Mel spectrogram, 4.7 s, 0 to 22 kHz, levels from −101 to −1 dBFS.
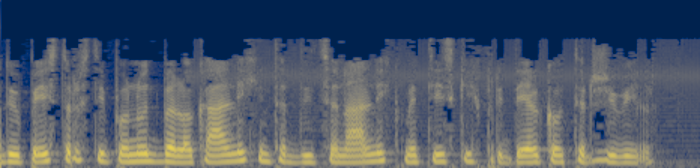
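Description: From the start, the speech carries plainly audible codec damage, likely from MP3 compression. Nothing survives above 8.4 kHz. Weak frequency detail flickers between frames, giving a watery, swirly quality. The loss points to a low bitrate, near 37 kbps.

At 1.24 s a mains buzz begins and runs to the end. It is built on 60 Hz. Switching spikes twice per cycle spread harmonics well up the spectrum. It sits roughly 30 dB below the speech as a continuous buzz.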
